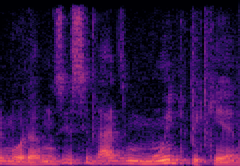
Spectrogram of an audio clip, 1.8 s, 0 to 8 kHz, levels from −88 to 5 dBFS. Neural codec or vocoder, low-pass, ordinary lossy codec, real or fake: none; none; none; real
